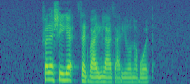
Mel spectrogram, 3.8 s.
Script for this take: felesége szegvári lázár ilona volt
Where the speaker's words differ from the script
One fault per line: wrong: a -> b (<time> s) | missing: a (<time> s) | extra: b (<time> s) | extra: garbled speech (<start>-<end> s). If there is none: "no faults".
no faults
